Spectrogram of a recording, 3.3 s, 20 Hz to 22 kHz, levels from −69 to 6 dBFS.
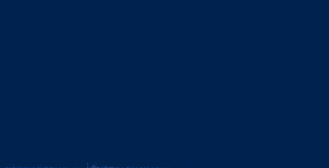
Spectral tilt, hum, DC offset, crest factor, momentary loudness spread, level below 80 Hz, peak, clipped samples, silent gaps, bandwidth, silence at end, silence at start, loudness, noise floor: -4.5 dB/octave; none; under 0.1%; 20 dB; 4 LU; under -90 dBFS; -48 dBFS; under 0.1%; none; over 20 kHz; 0 s; 0 s; -66 LUFS; -88 dBFS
